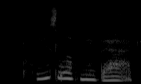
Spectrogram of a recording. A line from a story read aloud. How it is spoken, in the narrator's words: he whispered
